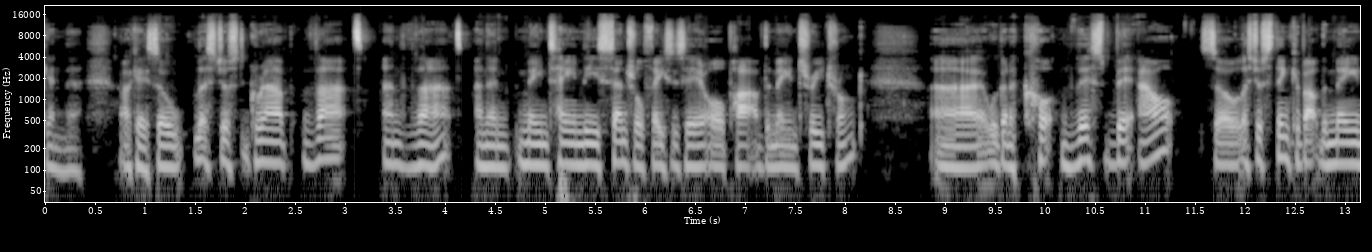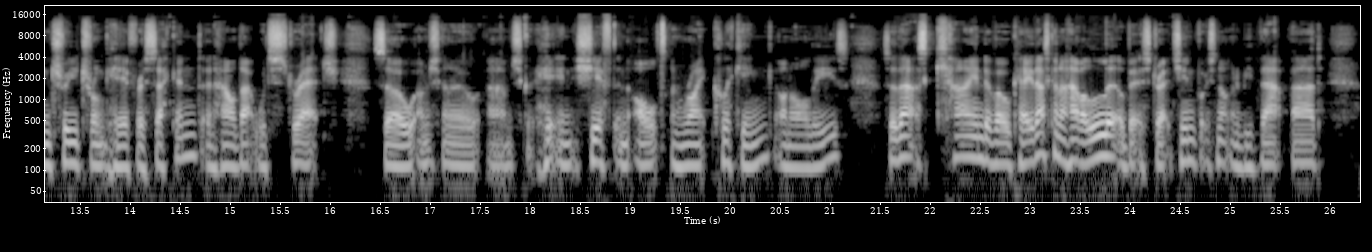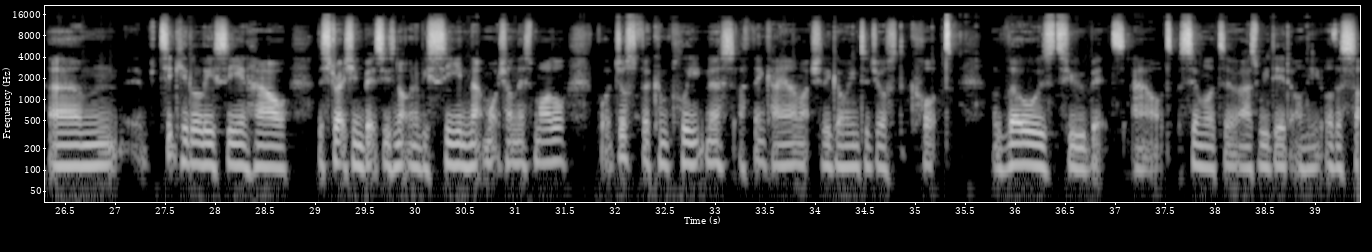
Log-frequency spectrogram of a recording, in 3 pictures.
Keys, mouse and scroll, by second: 2.5-4.2 middle drag, 8.5-9.8 middle drag, 15.7 shift+middle click, 18.3-19.8 alt+shift+middle drag.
